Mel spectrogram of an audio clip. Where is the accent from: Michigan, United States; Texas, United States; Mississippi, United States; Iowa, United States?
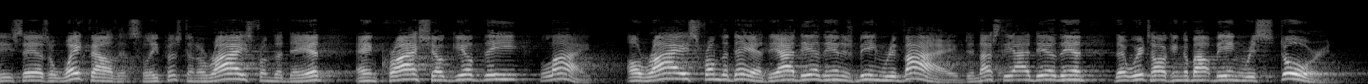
Mississippi, United States; I'm from Mississippi, so I can understand that.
